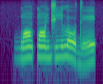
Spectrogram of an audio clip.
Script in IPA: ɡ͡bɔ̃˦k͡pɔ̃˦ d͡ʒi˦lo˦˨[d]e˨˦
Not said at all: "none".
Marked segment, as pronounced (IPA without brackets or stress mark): d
